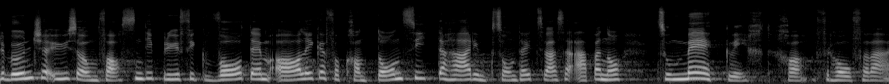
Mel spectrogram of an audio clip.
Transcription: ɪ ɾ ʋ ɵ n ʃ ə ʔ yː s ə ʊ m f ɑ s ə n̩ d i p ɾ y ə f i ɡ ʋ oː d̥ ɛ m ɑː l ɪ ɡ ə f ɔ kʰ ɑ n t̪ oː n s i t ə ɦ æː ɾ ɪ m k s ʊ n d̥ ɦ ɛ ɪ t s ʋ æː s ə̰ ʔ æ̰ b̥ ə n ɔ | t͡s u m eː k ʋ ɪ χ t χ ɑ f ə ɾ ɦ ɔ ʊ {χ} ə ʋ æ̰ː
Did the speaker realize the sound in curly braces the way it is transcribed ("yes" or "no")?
no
